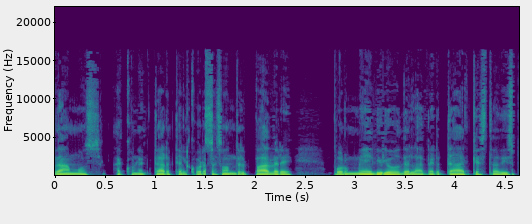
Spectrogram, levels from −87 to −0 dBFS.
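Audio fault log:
1.50–1.65 s (just after "a conectarte al") and 3.21–3.31 s, frames out of order: a brief garbled flutter, because two neighbouring blocks (about 70 ms, then about 46 ms each) play swapped. No time is lost.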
